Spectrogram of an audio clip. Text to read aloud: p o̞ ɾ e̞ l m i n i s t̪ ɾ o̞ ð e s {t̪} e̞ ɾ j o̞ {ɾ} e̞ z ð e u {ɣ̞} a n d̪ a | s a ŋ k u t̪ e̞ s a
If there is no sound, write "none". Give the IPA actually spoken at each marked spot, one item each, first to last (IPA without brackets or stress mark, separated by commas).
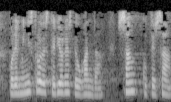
t̪, ɾ, ɣ̞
